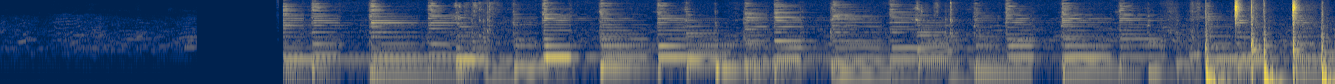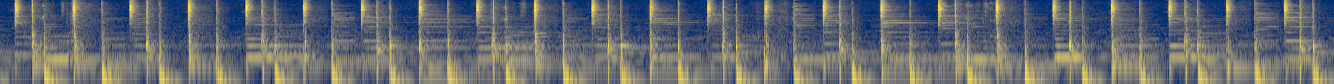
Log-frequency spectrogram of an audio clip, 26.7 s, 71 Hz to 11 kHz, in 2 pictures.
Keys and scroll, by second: 8.9 ctrl+d, 9.9 d, 10.5 u.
